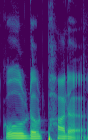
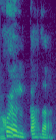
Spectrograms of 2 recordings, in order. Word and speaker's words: sköldpadda: So imagine my surprise when I look, for example, at this word, the turtle one. You see? Turtle. Turtle. And I'm like, Skolpada. Goldpada and Skolpada. Yeah, let's hear it. En sköldpadda. And Skolpada. Right. What in the world?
